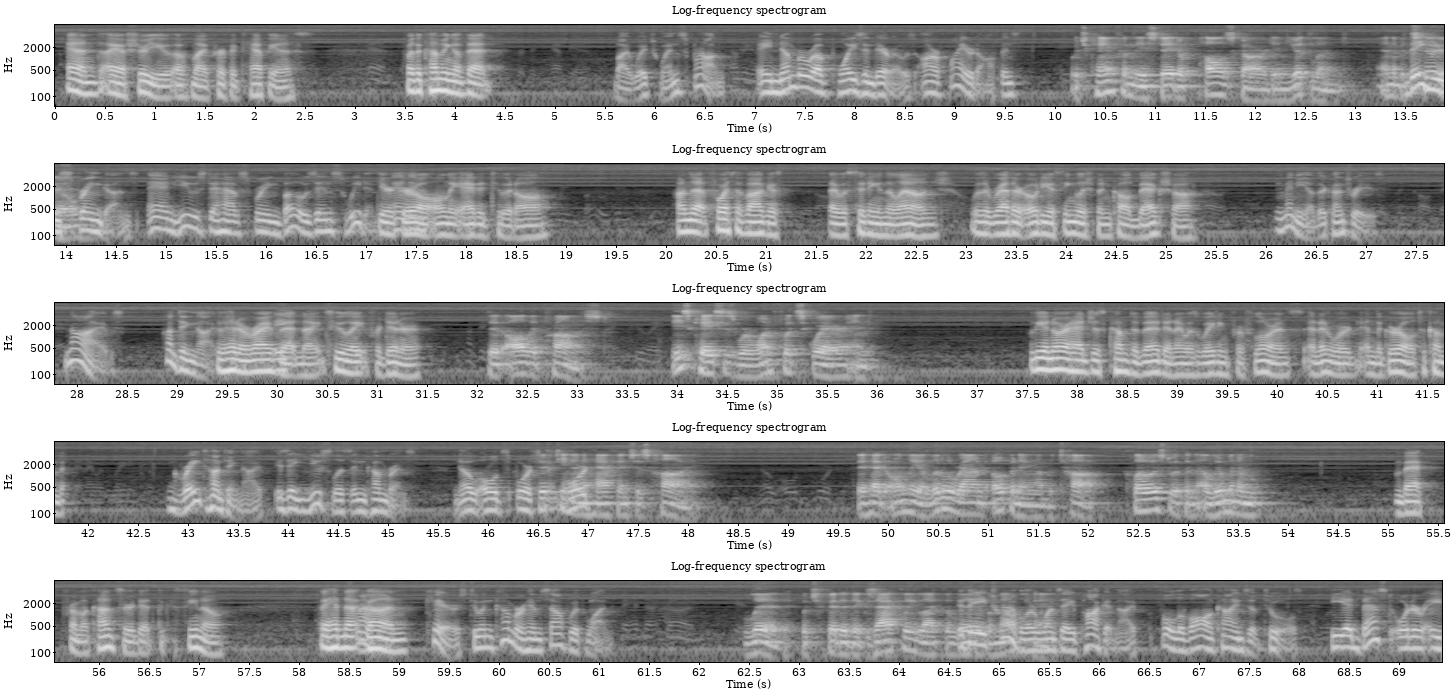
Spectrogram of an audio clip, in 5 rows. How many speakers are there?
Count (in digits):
3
